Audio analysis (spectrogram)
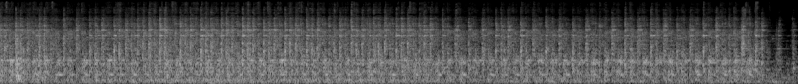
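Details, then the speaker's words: Volvo 242 recovered from the woods, first start on starting fluid with a hot coil and no lead to the points distributor: harsh, rapid, uneven jackhammer-like clatter as it catches. Very noisy crank pulley, and timing possibly too advanced. "That crank pulley is so damn noisy."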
